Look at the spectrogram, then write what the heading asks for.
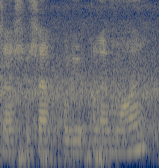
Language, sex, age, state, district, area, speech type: Assamese, female, 45-60, Assam, Kamrup Metropolitan, urban, spontaneous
